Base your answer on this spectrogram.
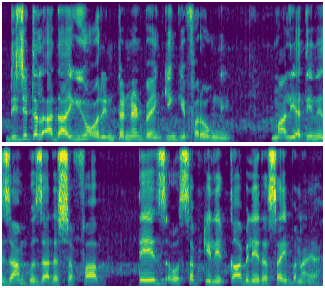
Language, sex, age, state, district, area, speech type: Urdu, male, 30-45, Uttar Pradesh, Balrampur, rural, spontaneous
